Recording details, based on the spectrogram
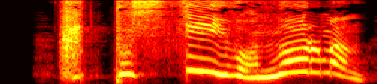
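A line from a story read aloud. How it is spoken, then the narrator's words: Shouted. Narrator (Russian): закричала она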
